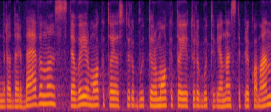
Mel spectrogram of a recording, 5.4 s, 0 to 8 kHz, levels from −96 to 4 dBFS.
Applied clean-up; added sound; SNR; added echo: none; none; none; none.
